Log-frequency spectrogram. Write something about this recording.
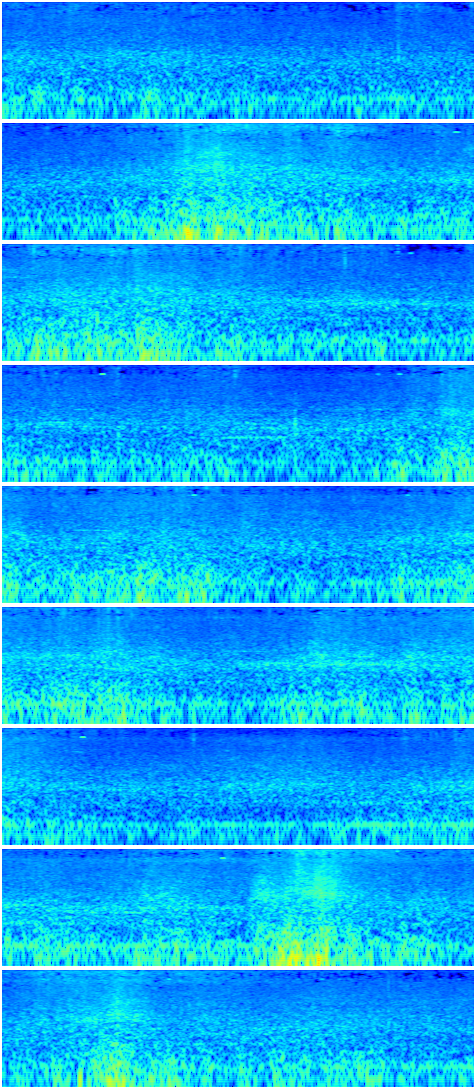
wind through flowers prickly jewish cemetery +distant city Casablanca, Morocco MS
Casablanca, cemetery, flowers, prickly, through, wind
